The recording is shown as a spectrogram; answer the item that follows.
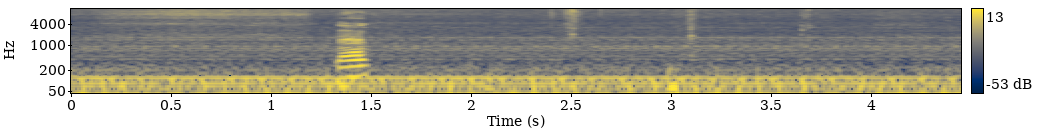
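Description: Caterpillar 980M wheel loader's diesel engine running steadily, a low even hum heard from inside the cab.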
